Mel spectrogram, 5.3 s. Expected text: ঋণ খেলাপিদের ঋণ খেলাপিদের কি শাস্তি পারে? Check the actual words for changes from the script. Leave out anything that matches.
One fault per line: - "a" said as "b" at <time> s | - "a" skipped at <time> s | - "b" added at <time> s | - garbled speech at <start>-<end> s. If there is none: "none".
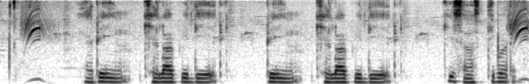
none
